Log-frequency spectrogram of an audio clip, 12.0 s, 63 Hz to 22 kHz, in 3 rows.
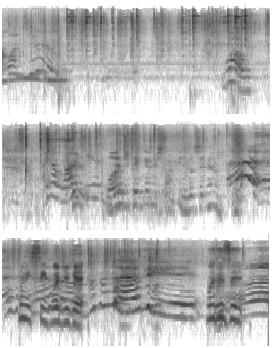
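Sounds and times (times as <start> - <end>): crackling and rustling of handling: 0.0 - 12.0.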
